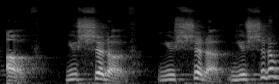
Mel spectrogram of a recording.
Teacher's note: in spoken English we take have, which is the grammatically correct choice, but we reduce it, we say it quickly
